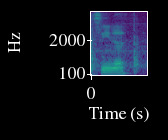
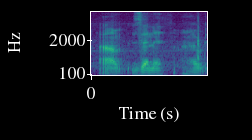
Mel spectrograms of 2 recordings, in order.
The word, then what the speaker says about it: Zenith: Then I run Life's Finale, Black Sun Zenith. Zenith. They're both acceptable pronunciations.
